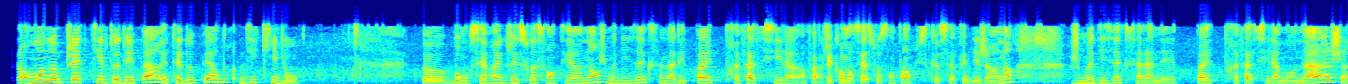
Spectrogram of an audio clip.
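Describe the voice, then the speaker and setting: With noticeable noise behind her, a woman's high voice shifts in pitch in a typical way. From Lyon region, France. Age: 60s. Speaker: diet program client. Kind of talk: testimony. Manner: hesitant, many fillers.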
